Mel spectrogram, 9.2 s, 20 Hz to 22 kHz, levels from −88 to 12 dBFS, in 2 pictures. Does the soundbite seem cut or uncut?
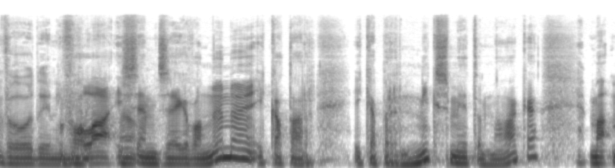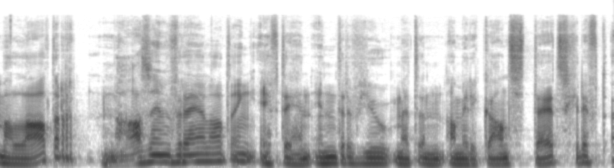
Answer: cut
